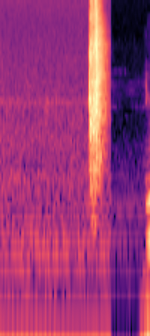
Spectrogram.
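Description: Faint room tone, then about a second in a single sharp SLR camera shutter release, followed by a moment of dead silence.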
